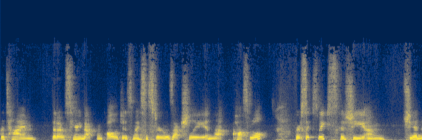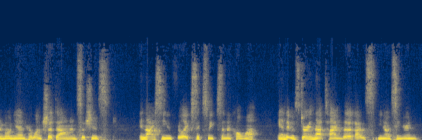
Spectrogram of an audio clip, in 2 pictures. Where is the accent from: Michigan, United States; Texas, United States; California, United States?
California, United States; Davis; moved away as an adult; now in Los Angeles, United States; I'm from Davis, California, right next to Sacramento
